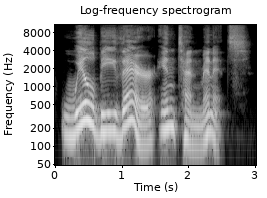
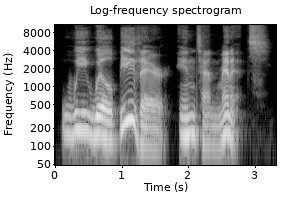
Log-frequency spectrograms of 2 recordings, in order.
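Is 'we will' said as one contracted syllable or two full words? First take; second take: contracted; full. First: We will is contracted to one syllable. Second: We and will are said as two words. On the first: "The pronunciation is just like the future word will" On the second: "just means we will"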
